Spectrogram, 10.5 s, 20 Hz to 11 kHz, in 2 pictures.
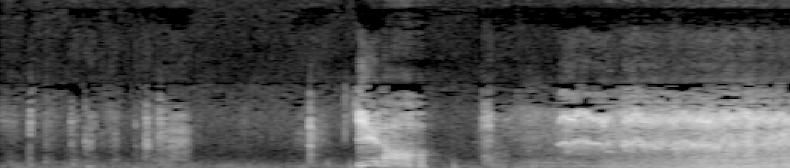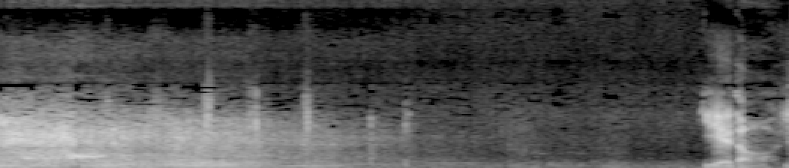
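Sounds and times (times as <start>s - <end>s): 
speech: 2.4s - 2.9s, 10.0s - 10.5s
car engine roaring while driven recklessly at night: 3.2s - 10.0s
car tyres squealing and skidding: 3.6s - 7.9s.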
